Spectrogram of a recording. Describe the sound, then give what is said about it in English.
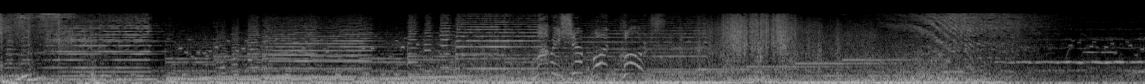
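Rocket blast-off sound effect for a spaceship launch in a cartoon, a loud, continuous roaring rumble that fills the whole stretch, layered with tonal sounds and easing slightly near the end. “Crew, prepare to blast off!”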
